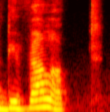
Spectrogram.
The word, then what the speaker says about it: developed: And this time ed sounds like a t. So developed.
